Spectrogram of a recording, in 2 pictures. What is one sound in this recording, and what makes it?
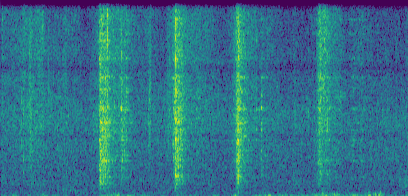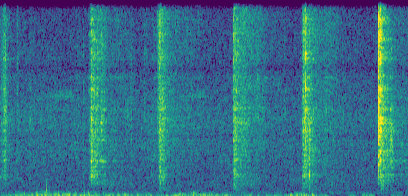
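A hoe scrapes and chops into soil in short, regular strokes.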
